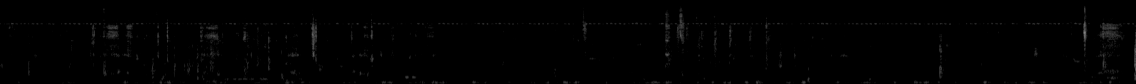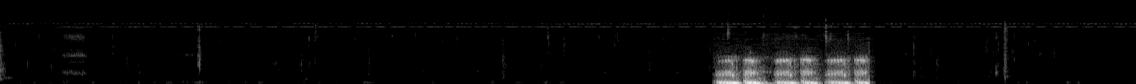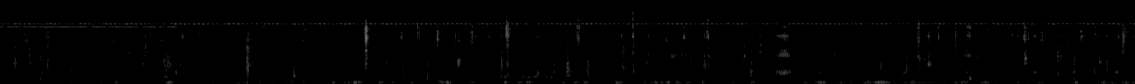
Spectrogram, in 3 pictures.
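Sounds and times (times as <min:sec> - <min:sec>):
faint chewing mouth noises: 0:00.0 - 0:17.7, 0:18.5 - 0:21.9, 0:22.6 - 0:34.0
high-pitched whine: 0:18.5 - 0:20.1.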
